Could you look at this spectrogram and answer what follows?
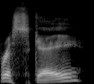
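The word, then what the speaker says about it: risqué: Okay, it's risque, the way that they spell it.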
